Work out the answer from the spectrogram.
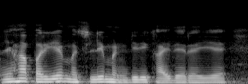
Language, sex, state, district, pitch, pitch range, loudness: Hindi, male, Uttar Pradesh, Lucknow, 110 Hz, 100-120 Hz, -17 LUFS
